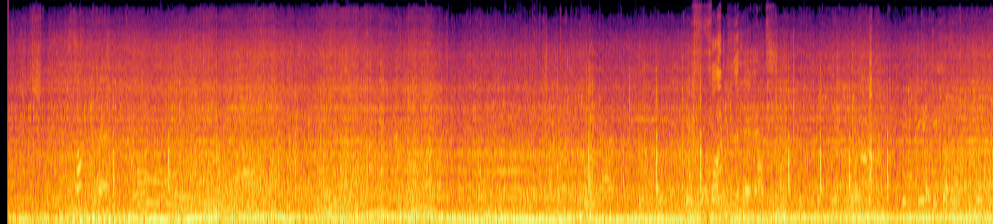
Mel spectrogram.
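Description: Off-road vehicle engine running as it drives a rough dirt trail, its pitch rising and falling with the throttle, with scattered knocks from the ride.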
